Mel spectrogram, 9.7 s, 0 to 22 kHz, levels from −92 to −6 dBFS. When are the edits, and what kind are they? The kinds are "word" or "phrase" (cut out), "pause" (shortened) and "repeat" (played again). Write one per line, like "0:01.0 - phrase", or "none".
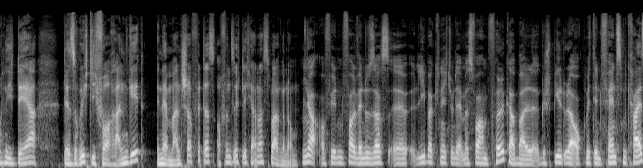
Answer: none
